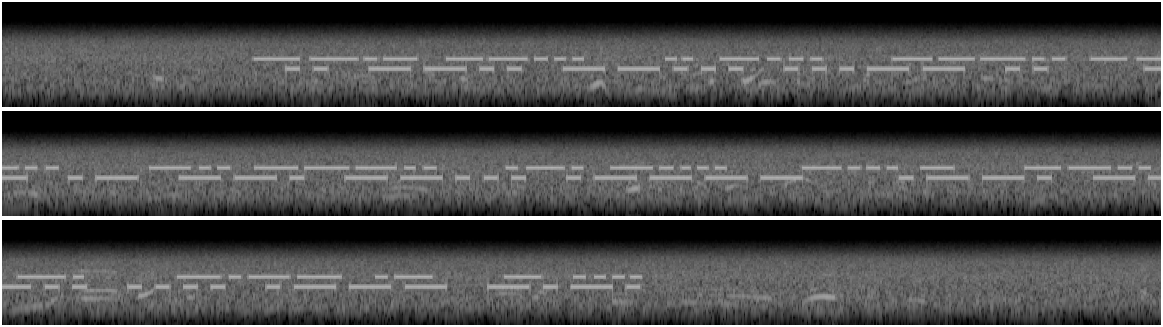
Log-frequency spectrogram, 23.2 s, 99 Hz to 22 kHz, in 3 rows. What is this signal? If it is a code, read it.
Morse code, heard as two keyed tones, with radio static. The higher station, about 19 wpm, 1190 Hz: Q7 IB 8Z D8 R6 BT ZN YA TH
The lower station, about 13 wpm, 720 Hz: IZ73I TAG71 PZHJC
